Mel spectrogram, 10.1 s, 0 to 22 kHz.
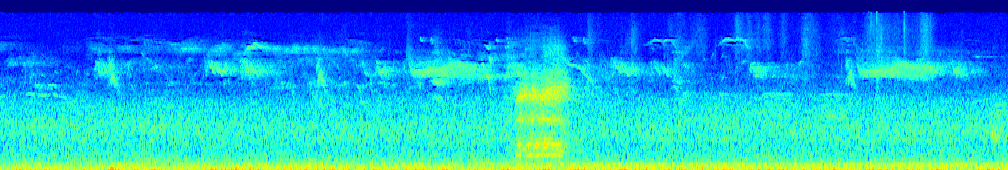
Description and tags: Adult sheep, one baa. Recorded on a Marantz PMD 661, 22 August 2021, with a Rode NT4.
field, Sheep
